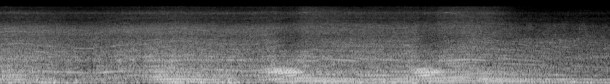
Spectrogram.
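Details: Mercedes C200 with stored misfire code for cylinder 4, cylinder balance test by disconnecting injectors: engine revs up in two smooth sweeps with slight stumble at start of each rev; small hesitation, cause not pinned down.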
